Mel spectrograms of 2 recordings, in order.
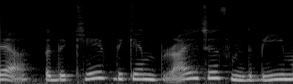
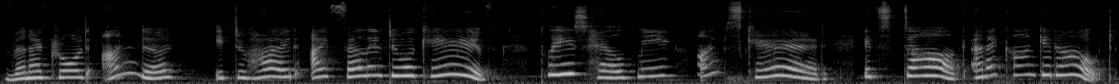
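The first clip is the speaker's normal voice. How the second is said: scared; 9 semitones higher than usual. A narrator's reading. Scared girl trapped in cave.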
